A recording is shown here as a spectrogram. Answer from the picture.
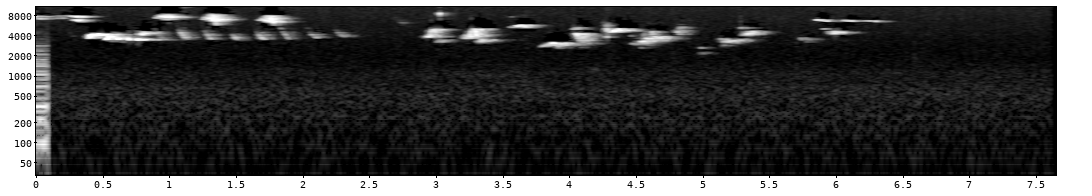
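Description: Birdsong: a quick run of high chirps, then after a short pause a second, more varied phrase of chirps and twitters that stops about six and a half seconds in.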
